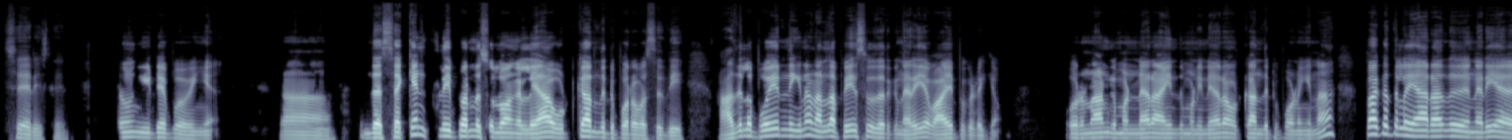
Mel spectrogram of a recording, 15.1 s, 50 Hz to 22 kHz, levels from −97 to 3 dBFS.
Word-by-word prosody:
சரி, 110 -6 -4
சரி. 85 -1 -17 0.5
தூங்கிட்டே 135 -1 -2
போவீங்க. 100 -2 -4 0.8
ஆ - - -4 0.7
இந்த 125 +2 +4 0.2
செகண்ட் 195 +7 +4
ஸ்லீப்பர்னு 165 -2 +3
சொல்வாங்க 130 -2 +3
இல்லையா? 120 +3 +5 0.2
உட்கார்ந்துட்டுப் 140 +2 +2
போற 110 -2 +1
வசதி, 95 -1 -6 0.5
அதுல 165 +2 +1
போயிருந்தீங்கன்னா 175 0 +2
நல்லா 155 +2 +3
பேசுவதற்கு 135 -7 -2
நெறைய 115 +5 0
வாய்ப்பு 110 +1 +1
கிடைக்கும். 95 -3 -11 0.7
ஒரு 115 -1 -2
4 130 0 +1
மணி 120 -1 -3
நேரம், 125 +1 +2
5 120 0 -7
மணி 115 0 -7
நேரம் 125 +1 -1
உட்கார்ந்துட்டுப் 115 -1 -4
போனீங்கன்னா, 105 - -5 0.4
பக்கத்துல 215 -2 +2
யாராவது 165 0 +3 0.2
நெறைய 145 +2 0
130 Hz, 125 wpm, -20 LUFS, 115-160 Hz, 0.8 s, இல்லையா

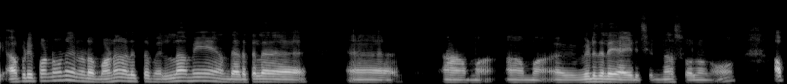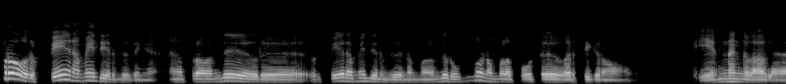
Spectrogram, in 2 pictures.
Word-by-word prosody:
அப்படி 155 +4 +2
பண்னோனே 185 +4 0
என்னோட 150 -3 +3
மன 160 +6 +2
அழுத்தம் 145 -3 -2
எல்லாமே 165 +5 +1 0.2
அந்த 125 -1 -3
இடத்துல 130 +2 +2 0.9
அ, - - -1 1.0
ஆமா, 105 -2 -2 0.3
ஆமா 105 -1 -3 0.4
விடுதலை 125 0 +5
ஆயிடுச்சுன்னு 110 +1 -1
தான் 120 0 -5
சொல்லணும். 105 -1 -5 0.5
அப்புறம், - - +6
ஒரு - - +1 0.2
பேரமைதி 180 -5 +1
இருந்ததுங்க. 105 -2 -8 0.3
அப்புறம், 130 +2 0
வந்து 140 +6 -1 0.3
ஒரு 115 0 0 0.4
ஒரு - - -12
பேரமைதி 150 -2 +1
இருந்தது. 110 -2 -3
நம்ம, 110 +1 -11
வந்து 145 +6 -2
ரொம்ப 155 +10 -12
நம்மள 125 -3 -1
போட்டு 115 +1 -1 0.2
வருத்திக்கிறோம் 110 -2 -3 0.9
எண்ணங்களால. 115 -4 +1
125 Hz, 120 wpm, -24 LUFS, 110-150 Hz, 1.0 s, அப்புறம்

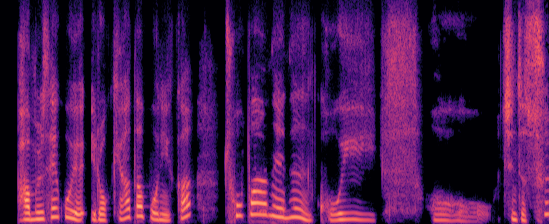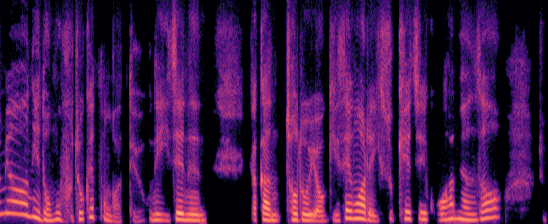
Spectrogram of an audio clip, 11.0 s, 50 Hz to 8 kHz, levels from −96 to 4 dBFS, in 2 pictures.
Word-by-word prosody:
밤을 230 +2 +4
새고 310 0 +1 0.2
이렇게 210 +2 -2
하다보니까 295 - +2 0.3
초반에는 350 - +2
거의 210 -1 -4 0.5
어 190 -5 -11
진짜 220 -3 +1
수면이 410 - 0
너무 225 0 -1
부족했던 230 +2 -5
것 - - -11
같아요. 160 +3 -19
근데 210 0 -3
이제는 200 -1 +2 0.5
약간 200 -3 +3
저도 210 -2 +2
여기 180 +3 -3
생활에 250 -3 +4
익숙해지고 230 +2 -3
하면서 255 +4 0 0.4
좀 - - -28
225 Hz, 310 characters per minute, -23 LUFS, 205-290 Hz, 0.5 s, 밤을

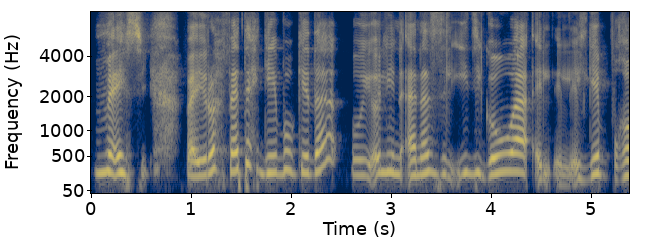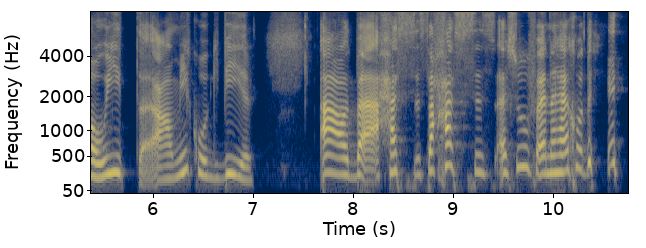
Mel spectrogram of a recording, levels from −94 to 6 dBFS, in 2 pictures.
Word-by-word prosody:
"ماشي." 255 -2 +3 0.4
فيروح 225 +9 +2
فاتح 295 +4 0
جيبه 255 +3 -4
كده 260 +5 -1 0.3
ويقول 225 +2 -4
لي 265 0 -2
ن 240 - -5
أنزِّل 235 +2 -1
إيدي 255 +1 -6
جوّه 260 +4 +1
ال - - -6
ال - - -11
الجيب 220 +7 -3
غويط، 225 +7 0
عميق 225 - -1
وكبير. 195 -3 -4 0.7
أقعُد 235 -5 +5
بقى 235 - +7
أحسِّس، 235 -3 0
أحسِّس 285 -5 +2
أشوف 320 +6 -3
أنا 255 +3 +5
هاخُد 310 +6 -3
إيه 390 -2 -5
250 Hz, 140 wpm, -19 LUFS, 230-275 Hz, 0.7 s, بقى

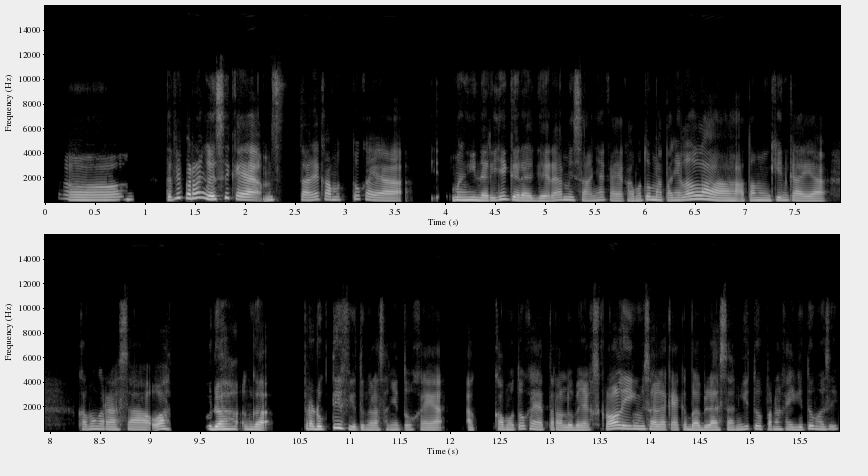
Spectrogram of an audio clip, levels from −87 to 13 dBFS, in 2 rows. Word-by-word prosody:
Oh, 210 -5 +1 0.5
tapi 375 - 0
pernah 355 +3 +5
nggak 265 -4 +6
sih, 385 -1 -1
kayak 225 -5 +5
misalnya 220 0 -4
kamu 230 -2 -1
tuh 285 - -7
kayak 195 -5 +1 0.6
menghindarinya 210 +1 +3
gara-gara 180 -2 +2
misalnya 185 -2 -5
kayak 175 -2 -5
kamu 175 +1 -5
tuh 240 - +2
matanya 200 -1 -3
lelah, 250 -8 +4 0.2
atau 190 - -4
mungkin 190 +1 -2
kayak 170 -1 0 0.5
kamu 195 +1 -4
ngerasa, 190 -1 -2 0.2
wah, 220 0 +5 0.4
udah 205 0 +7 0.2
nggak 190 -1 +4 0.4
produktif 210 +7 +3
gitu, 180 - -1
ngerasanya 170 0 -4
tuh, 170 - -4
kayak 160 -2 0 0.3
ak 180 - -4 0.2
kamu 185 -2 -1
tuh 230 - -2
kayak 185 -4 0
terlalu 170 -1 -1
banyak 165 0 0
scrolling 230 +2 +3
misalnya, 195 -3 +1
kayak 180 -1 -3
kebablasan 170 0 +1
gitu 215 +1 -4
pernah 190 -1 -3
kayak 180 -2 -4
gitu 230 - -4
nggak, 195 0 -3
sih? - - -6
195 Hz, 175 wpm, -24 LUFS, 180-220 Hz, 0.6 s, udah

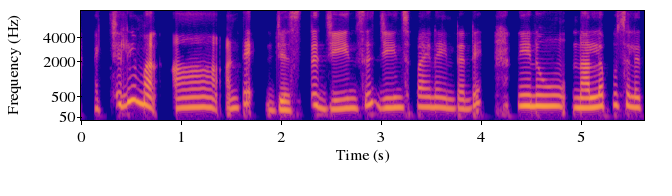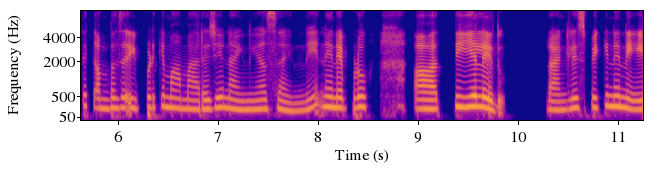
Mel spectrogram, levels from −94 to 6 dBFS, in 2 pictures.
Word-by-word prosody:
Actually 300 - -1
మా 285 - +6 0.3
ఆహ్ 240 0 -1
అంటే 230 +8 -3 0.3
జస్ట్ 190 +9 +1 0.2
జీన్స్. 220 +5 -2 0.2
జీన్స్ 240 +1 -1
పైన 250 -1 -2
ఏంటంటే 215 +4 -6 0.4
నేను 275 0 +4 0.4
నల్ల 235 +2 +5
పూసలైతే 275 -3 -3
కంపల్సరీ 225 +2 -1
ఇప్పటికి 245 +4 -5
మా 230 - -1
మ్యారేజ్ 205 +3 -1
9 195 -1 -2
ఇయర్స్ 210 +1 -2
అయింది. 175 +4 -4
నేనెప్పుడూ 240 0 +3 0.6
ఆహ్, 210 -1 +5 0.2
తీయలేదు. 250 -5 +7 0.4
ఫ్రాంక్లీ 195 +3 -1
స్పీకింగ్ 245 +3 -1
నేను 245 -3 +4
ఏ - - +6
235 Hz, 140 wpm, -23 LUFS, 210-250 Hz, 0.6 s, తీయలేదు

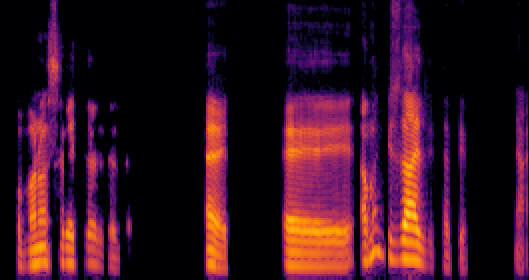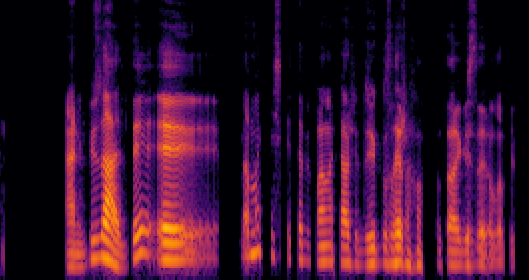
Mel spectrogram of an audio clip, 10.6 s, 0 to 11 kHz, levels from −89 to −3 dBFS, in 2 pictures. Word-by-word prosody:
O 120 -2 -11
bana 140 +3 +2
sürekli 140 -1 -4
öyle 130 - -9
dedi. - - -17 0.8
Evet, - - +5 0.5
eee, 115 -1 +3
ama 190 +10 -1
güzeldi 165 -9 +6
tabii, - - -16 0.5
yani. - - -16 0.6
Yani, 110 -1 -6
güzeldi, 170 - 0
eee, 160 - -1 0.2
ama 225 +3 -8
keşke 185 -4 -21
tabii 160 -1 -14
bana 145 +1 -8
karşı 140 -3 -9
duyguları 135 +1 -6
olsa 120 -1 -13 0.2
daha 120 -1 -6
güzel 120 -1 -11
olabilir. - - -17
135 Hz, 135 wpm, -24 LUFS, 120-160 Hz, 0.8 s, güzeldi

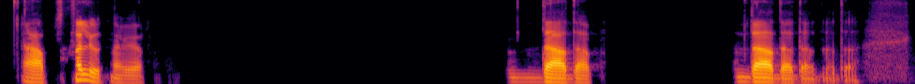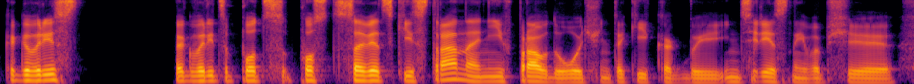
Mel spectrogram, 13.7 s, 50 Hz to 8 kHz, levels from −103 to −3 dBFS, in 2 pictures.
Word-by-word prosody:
Абсолютно 95 - -3
верно. 90 -1 -11 2.7
Да-да, 100 -3 0 1.1
да, 110 -2 +4
да, 90 -1 -4
да, - - -12
да, - - -20
да. - - -18 0.4
Как 145 - -8
говорис 140 +2 +5 0.7
как 125 +1 -2
говорится, 130 0 0
потс 135 +2 +2
постсоветские 135 -2 +4
страны, 155 -2 +3
они 120 0 -4
и - - -6
вправду 115 -4 0
очень 105 0 -6
такие, 105 0 -10
как 95 -1 -9
бы, 95 -1 -8
интересные, 110 -2 -3
вообще. 95 -1 -7
110 Hz, 105 wpm, -21 LUFS, 100-130 Hz, 2.7 s, говорис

